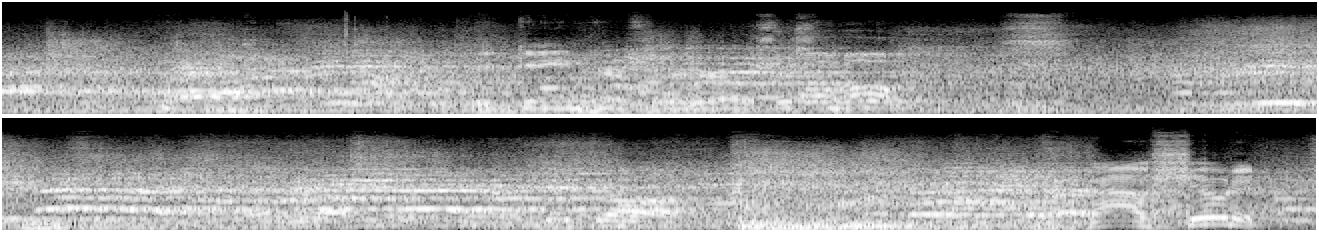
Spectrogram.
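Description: Children shout and call out in a large echoing hall.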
